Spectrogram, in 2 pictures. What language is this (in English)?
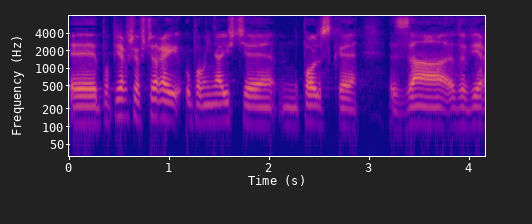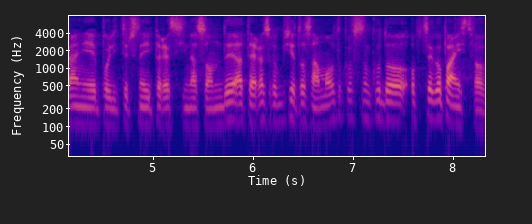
Polish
